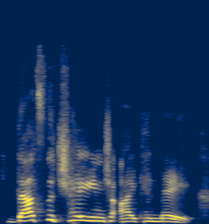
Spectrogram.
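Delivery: normal talking voice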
